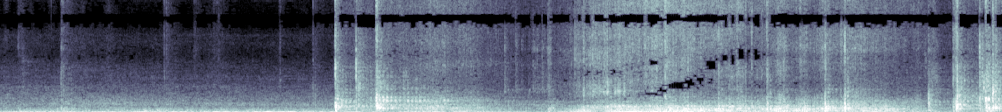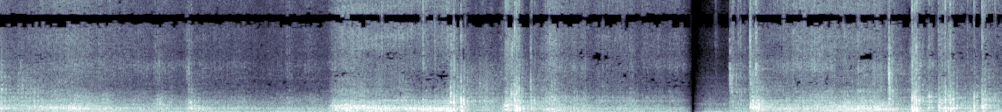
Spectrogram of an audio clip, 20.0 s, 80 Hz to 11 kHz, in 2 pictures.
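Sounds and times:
skateboard clacks: 1.7 - 20.0
wheels rolling over rough concrete: 3.4 - 20.0.

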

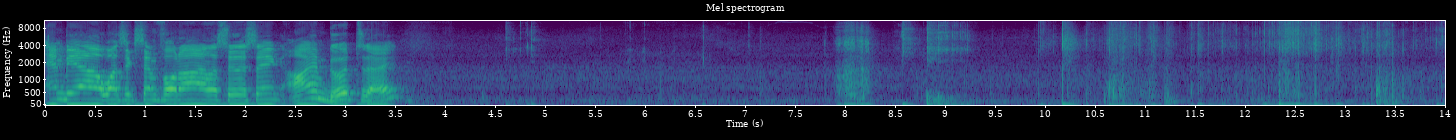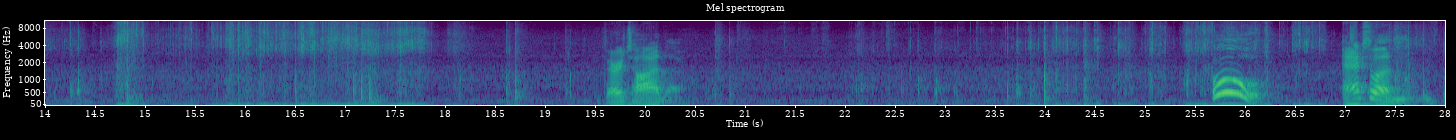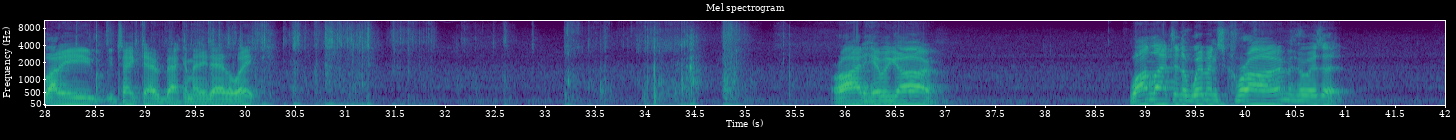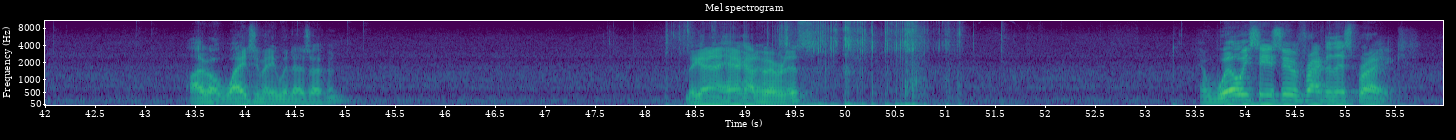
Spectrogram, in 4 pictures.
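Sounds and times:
plastic shrink-wrap rustling: 9.9 - 18.3, 20.7 - 35.6, 48.1 - 51.7
foil packs crinkling: 9.9 - 18.8, 21.4 - 35.2, 48.2 - 51.7.

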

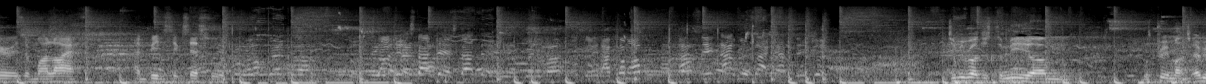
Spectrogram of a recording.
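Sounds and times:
background music with bass: 0.0 - 6.8, 7.8 - 12.0
faint voices: 0.0 - 12.0
basketballs bouncing on floor: 1.9 - 4.6.

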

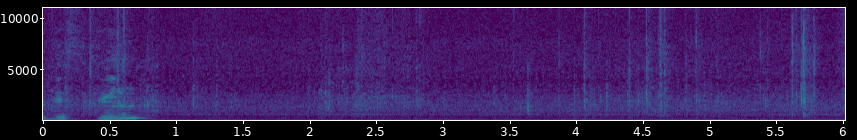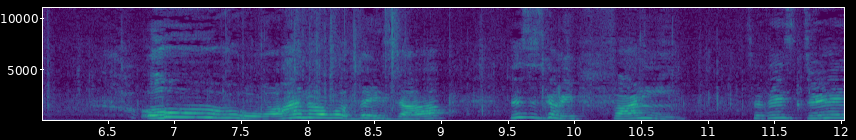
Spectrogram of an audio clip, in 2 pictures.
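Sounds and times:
low steady hum: 0.0 - 12.0
plastic items clicking and rustling: 0.0 - 12.0.

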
